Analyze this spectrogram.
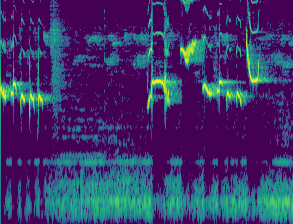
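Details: Oriental magpie-robin song used to train an untrained young bird: four quick clipped whistles open, then varied sliding whistled notes, including a sharp upward sweep near the end, over a constant low hum and a faint steady tone.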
